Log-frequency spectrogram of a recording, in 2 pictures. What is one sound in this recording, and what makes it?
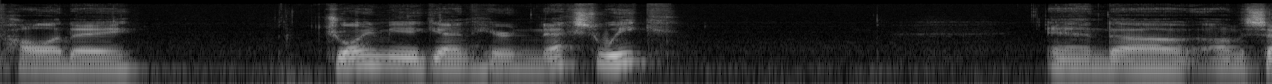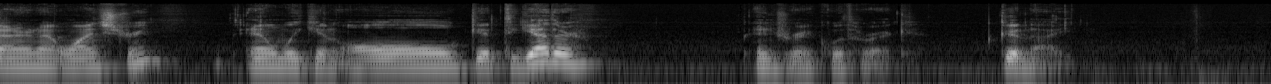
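An older man talks calmly and closely into a microphone.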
